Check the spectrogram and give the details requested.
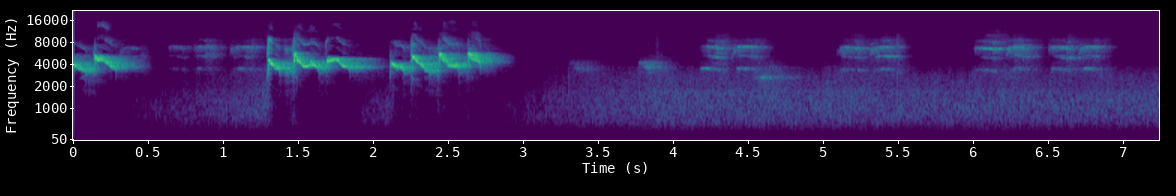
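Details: A Malaysian oriental white-eye, a hobby bird in minor moult and not in form, sings its opening song on 31 July 2023: clustered high twittering chirps early on, then sparse faint notes over steady hissing noise.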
